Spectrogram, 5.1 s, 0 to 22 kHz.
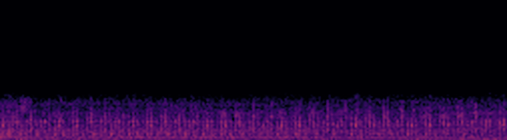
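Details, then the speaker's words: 2012 Korean-market Hyundai Sonata, 126,800 km, running on LPG after petrol and gas conversions: a fast, fairly even knock over a hissy engine note sharpens when revved. Owner suspects the timing chain, unconfirmed; also mentions the gas injectors. "Вот появляется звук. Сейчас звука нет просто. Вот он. Вот он, сейчас появится. Все стучит, конечно. Может цепочка."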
